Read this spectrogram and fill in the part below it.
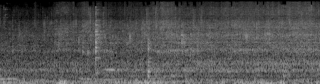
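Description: Ginger, garlic and coconut paste frying in a pan, a loud continuous sizzle with a few spatula scrapes as it is stirred, close up and with no talking.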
